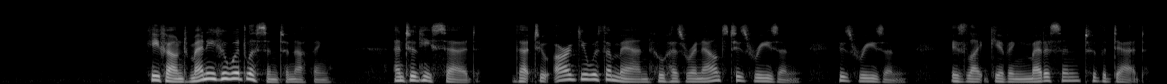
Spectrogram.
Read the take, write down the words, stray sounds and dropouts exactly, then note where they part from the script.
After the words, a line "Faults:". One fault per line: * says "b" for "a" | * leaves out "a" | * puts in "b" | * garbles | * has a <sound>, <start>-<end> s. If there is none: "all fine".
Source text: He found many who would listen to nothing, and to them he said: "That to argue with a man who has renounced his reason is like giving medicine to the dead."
He found many who would listen to nothing, and to he said: "That to argue with a man who has renounced his reason his reason is like giving medicine to the dead."
Faults:
* leaves out "them"
* puts in "his reason"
